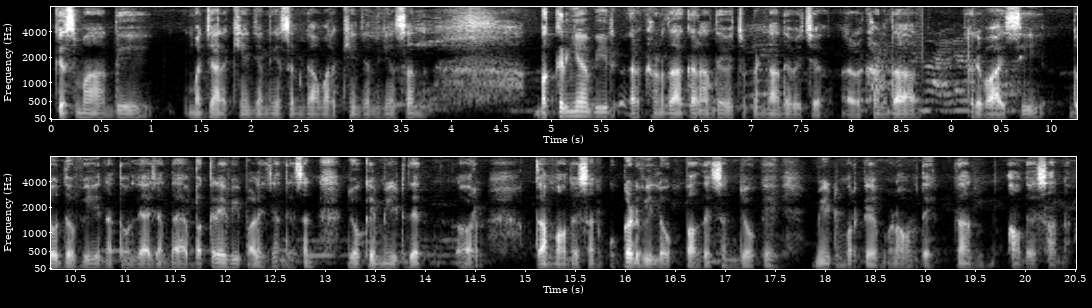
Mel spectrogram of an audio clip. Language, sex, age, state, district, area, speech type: Punjabi, male, 45-60, Punjab, Amritsar, urban, spontaneous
